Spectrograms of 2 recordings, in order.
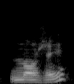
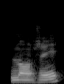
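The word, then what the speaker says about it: manger: all the verbs that end with the letters er which is pronounced e so for example the verb monge monge which means to eat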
